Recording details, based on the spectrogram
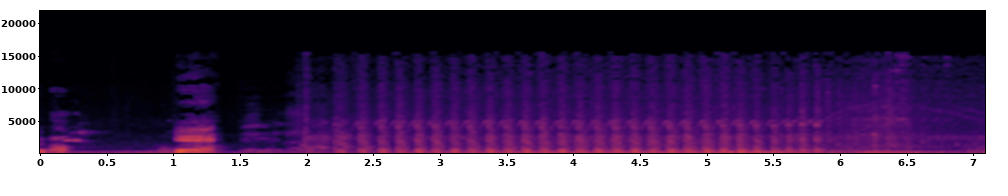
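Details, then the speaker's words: Isuzu 4HL1 common-rail diesel with low power, hard starting and a rail pressure sensor no-pressure code: a short crank, then a long steady starter chug before it catches. Hard starting with long cranking. "sobrang haba ng cranking bago pa umandar"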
